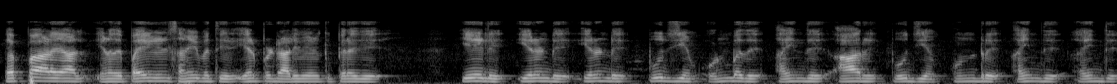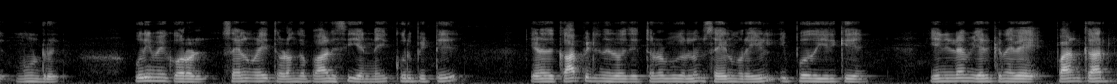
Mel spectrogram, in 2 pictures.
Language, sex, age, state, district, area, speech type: Tamil, male, 18-30, Tamil Nadu, Madurai, rural, read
